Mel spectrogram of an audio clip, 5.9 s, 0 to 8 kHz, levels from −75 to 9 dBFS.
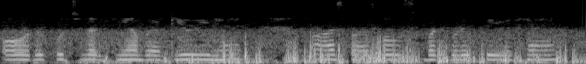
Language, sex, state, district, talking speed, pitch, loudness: Hindi, female, Punjab, Pathankot, 135 wpm, 145 Hz, -19 LUFS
